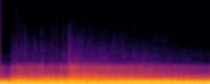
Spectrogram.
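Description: Live indie rock band playing: a distorted electric guitar through effects holds a sustained chord, which changes about two-thirds of a second in.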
